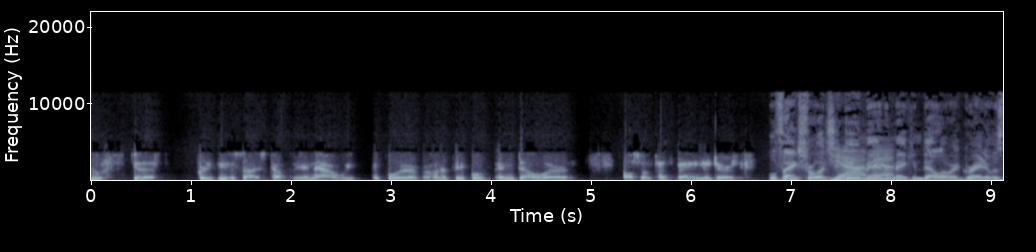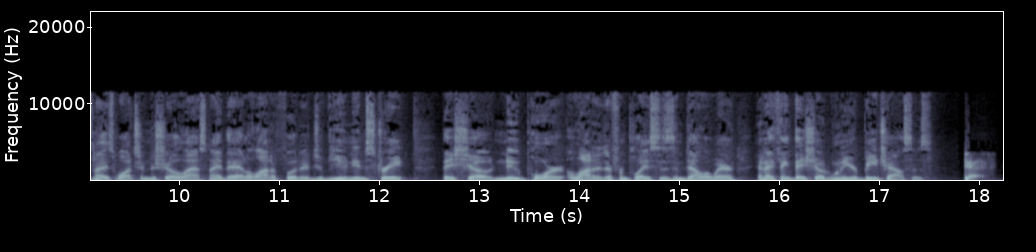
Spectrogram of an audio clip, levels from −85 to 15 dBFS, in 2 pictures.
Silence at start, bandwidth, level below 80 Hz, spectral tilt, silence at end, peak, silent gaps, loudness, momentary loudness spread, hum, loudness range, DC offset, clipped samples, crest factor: 0 s; 12 kHz; -40 dBFS; -5 dB/octave; 0.1 s; -6 dBFS; none; -20 LUFS; 6 LU; none; 2 LU; under 0.1%; under 0.1%; 16 dB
